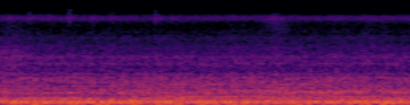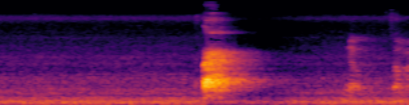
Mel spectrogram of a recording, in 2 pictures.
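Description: A Shih Tzu gives a single short, loud bark about six seconds in, a frustration bark aimed at its trainer, who is deliberately ignoring it.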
